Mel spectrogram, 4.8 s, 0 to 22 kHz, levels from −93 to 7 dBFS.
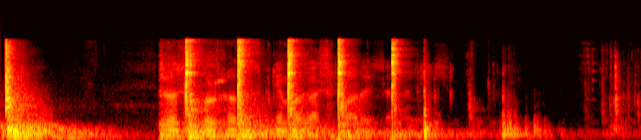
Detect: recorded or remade recorded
